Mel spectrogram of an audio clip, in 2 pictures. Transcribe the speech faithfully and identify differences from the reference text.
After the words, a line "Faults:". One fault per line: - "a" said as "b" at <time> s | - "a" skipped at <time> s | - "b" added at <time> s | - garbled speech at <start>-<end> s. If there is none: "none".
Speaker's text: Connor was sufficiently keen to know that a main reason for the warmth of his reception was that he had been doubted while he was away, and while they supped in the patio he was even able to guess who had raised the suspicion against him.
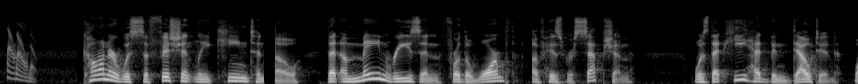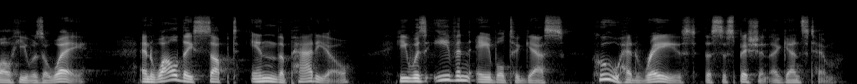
Connor was sufficiently keen to know that a main reason for the warmth of his reception was that he had been doubted while he was away, and while they supped in the patio he was even able to guess who had raised the suspicion against him.
Faults:
none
